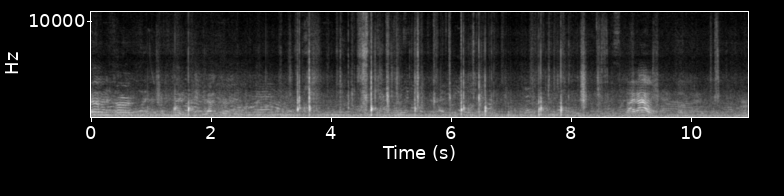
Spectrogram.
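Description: One-wall handball rally with a Sky Bounce big blue ball: a run of sharp slaps as it is struck by hand and bounces off the wall and concrete court, a fraction of a second to about a second apart, over murmuring voices, with a brief shout near the end.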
